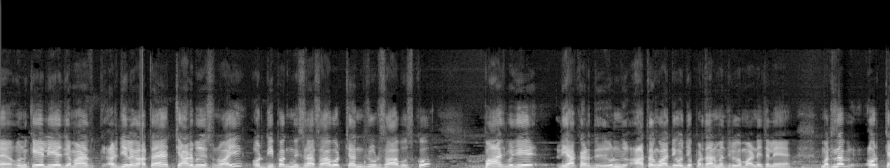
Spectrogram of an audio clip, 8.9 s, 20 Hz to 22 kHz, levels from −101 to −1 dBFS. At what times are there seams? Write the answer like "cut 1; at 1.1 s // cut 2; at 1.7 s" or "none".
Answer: none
